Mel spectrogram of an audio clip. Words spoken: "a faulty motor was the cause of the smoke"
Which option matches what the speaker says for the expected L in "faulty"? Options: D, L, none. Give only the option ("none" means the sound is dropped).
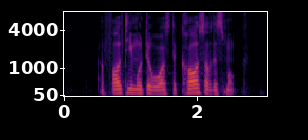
L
